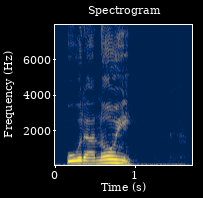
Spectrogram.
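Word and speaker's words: οὐρανῷ: Y como es suave no se pronuncia, así que sigue respetando la combinación U.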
